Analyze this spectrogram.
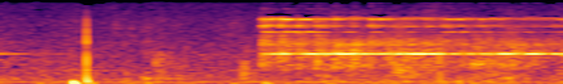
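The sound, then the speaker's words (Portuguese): A telephone rings with a steady, high electronic tone that starts abruptly after a couple of brief knocks and continues to the end, moderately loud. “Desliga o telefone.”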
